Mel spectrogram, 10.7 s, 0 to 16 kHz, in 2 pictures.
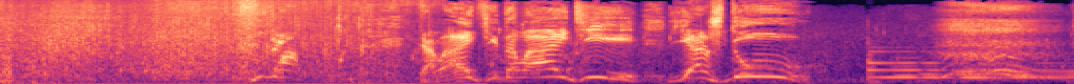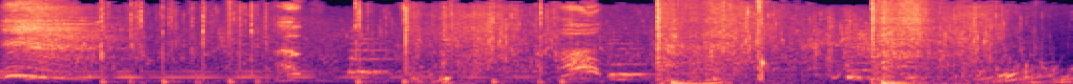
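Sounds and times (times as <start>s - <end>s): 
water splashing as kittens dive into the sea: 0.0s - 2.4s, 5.9s - 10.7s
speech: 1.3s - 5.7s, 8.2s - 8.8s.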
